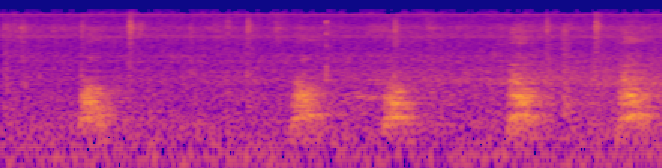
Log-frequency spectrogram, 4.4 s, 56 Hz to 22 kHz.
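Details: Neighbour's dog barking, recorded 27 October 2011: five short, somewhat muffled barks at uneven intervals of roughly half a second to one and a half seconds, over steady background hiss.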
